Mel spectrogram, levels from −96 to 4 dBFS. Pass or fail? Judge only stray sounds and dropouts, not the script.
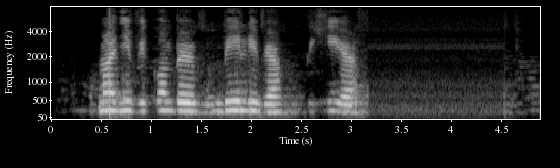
pass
